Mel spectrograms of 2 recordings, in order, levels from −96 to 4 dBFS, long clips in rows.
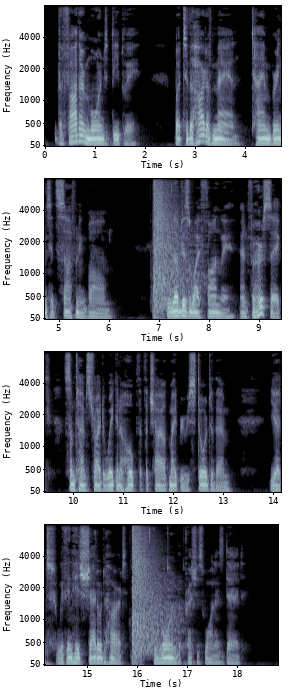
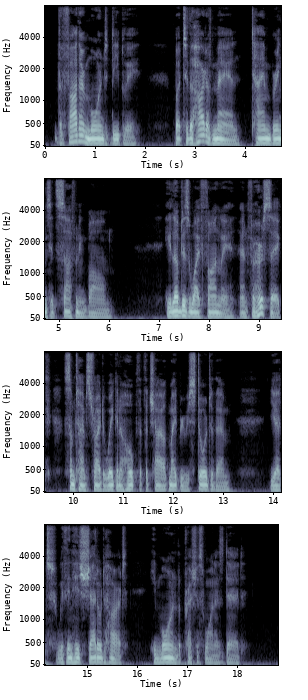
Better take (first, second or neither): second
